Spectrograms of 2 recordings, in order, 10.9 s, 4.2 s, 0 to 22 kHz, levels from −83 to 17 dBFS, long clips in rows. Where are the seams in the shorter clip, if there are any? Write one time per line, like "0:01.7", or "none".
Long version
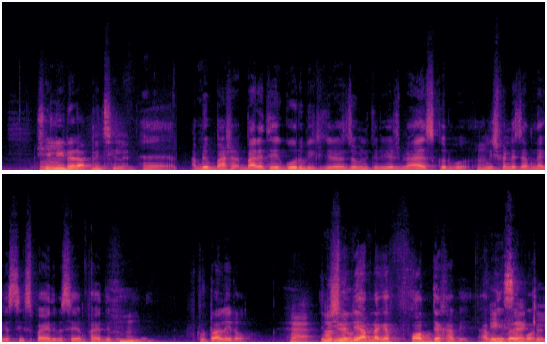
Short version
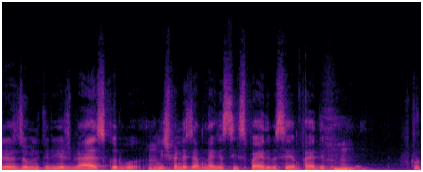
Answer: none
